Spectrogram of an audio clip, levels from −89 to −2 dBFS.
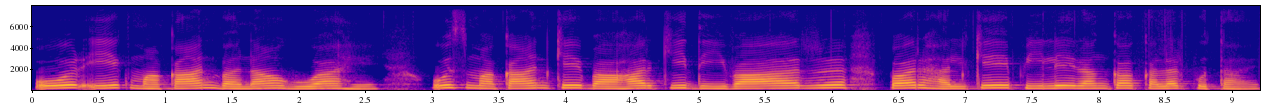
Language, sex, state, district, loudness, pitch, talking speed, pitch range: Kumaoni, female, Uttarakhand, Tehri Garhwal, -22 LUFS, 220 Hz, 130 wpm, 205-240 Hz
